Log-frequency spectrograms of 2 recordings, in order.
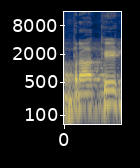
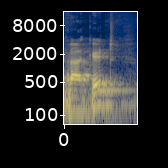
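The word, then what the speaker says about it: Brackett: और इसका नाम पड़ा ब्रॉकेट सीरीज ब्रा केट सीरीज ब्रॉकेट सीरीज एक वैज्ञानिक है ब्रॉकेट उसी का नाम ब्रैकेट नहीं ब्रॉकेट सीरीज ठीक है तो चौथा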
